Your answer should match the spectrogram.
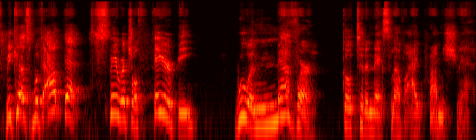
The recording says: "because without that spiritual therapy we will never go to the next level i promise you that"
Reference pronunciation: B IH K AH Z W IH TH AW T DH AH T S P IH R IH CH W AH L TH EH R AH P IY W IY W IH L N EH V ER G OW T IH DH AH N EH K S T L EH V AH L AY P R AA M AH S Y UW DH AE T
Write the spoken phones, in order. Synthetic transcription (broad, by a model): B IH K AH Z W IH TH AW T DH AH T S P IH R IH CH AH L TH EH R AH P IY W IY W IH L N EH V ER G OW T IH DH AH N EH K S T L EH V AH L AY P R AA M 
